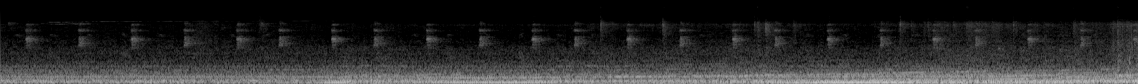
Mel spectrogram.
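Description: Cabin sound of a New Flyer XN40 natural-gas city bus pulling away from a traffic light: the engine hum rises as it accelerates, growing louder about three seconds in and again near eight seconds. A light ticking repeats about twice a second throughout.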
